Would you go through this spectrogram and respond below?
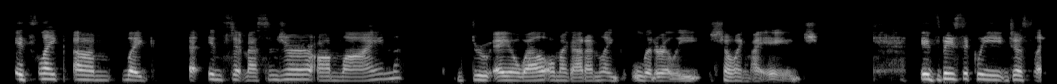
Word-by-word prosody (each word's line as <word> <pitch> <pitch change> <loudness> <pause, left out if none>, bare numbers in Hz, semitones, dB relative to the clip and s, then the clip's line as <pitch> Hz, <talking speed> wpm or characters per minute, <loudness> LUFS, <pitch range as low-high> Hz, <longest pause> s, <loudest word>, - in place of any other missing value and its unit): It's 230 -1 +2
like, 250 -1 +3
um, 205 -3 +1
like 205 -3 +4 0.4
a - - +3
instant 220 -3 -2
messenger 220 +5 -1
online 185 +6 -2 0.8
through 205 -2 0
AOL. 190 +1 +4
Oh 195 - -1
my 190 -1 -4
god, 165 -1 -2
I'm 180 0 -2
like 190 -2 -6
literally 185 - -2
showing - - -2
my - - -4
age. - - -5 1.0
It's 235 -3 +8
basically 240 -6 +3
just 210 -1 0
like - - -1
210 Hz, 130 wpm, -23 LUFS, 185-235 Hz, 1.0 s, It's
